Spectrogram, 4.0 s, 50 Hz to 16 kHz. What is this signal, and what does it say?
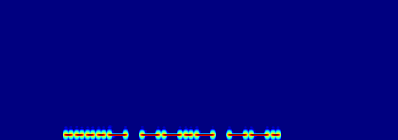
Morse code, heard as a keyed tone, about 22 wpm, 700 Hz. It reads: 4QG
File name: practice / 22wpm / Three Letter-Number Combinations - 22wpm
